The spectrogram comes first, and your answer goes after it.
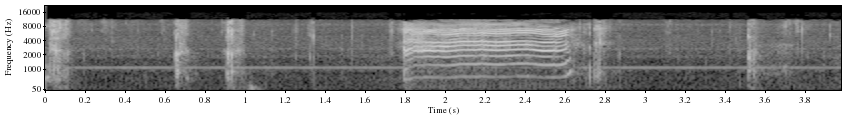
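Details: Domestic cat lets out one loud, drawn-out, wavering meow lasting under a second, framed by scattered knocks and bumps, with a steady thin electronic tone sounding throughout.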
